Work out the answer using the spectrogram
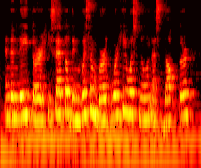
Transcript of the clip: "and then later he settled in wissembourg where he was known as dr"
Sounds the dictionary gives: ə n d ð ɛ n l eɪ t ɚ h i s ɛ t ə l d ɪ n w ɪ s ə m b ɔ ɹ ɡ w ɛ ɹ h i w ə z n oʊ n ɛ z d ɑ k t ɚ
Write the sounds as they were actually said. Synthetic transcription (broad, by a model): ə n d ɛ n l eɪ t ɚ h i s ɛ t ə l d ɪ n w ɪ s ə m b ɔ ɹ ɡ w ɛ ɹ h i w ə s n oʊ n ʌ s d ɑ k t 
